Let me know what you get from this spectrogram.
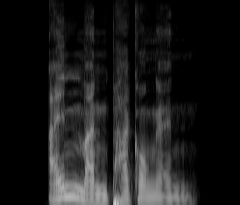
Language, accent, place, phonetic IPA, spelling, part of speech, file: German, Germany, Berlin, [ˈaɪ̯nmanˌpakʊŋən], Einmannpackungen, noun, De-Einmannpackungen.ogg
- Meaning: plural of Einmannpackung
